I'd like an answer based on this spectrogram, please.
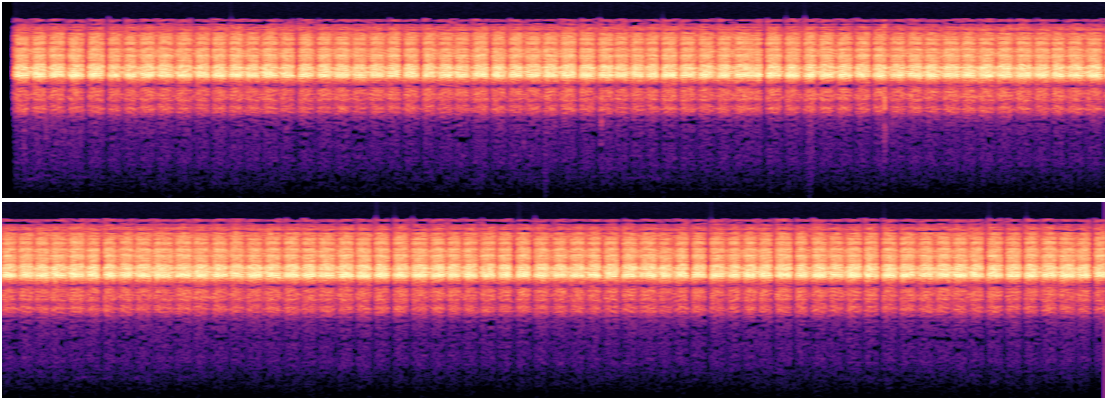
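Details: Cicadas in summer in Croatia sing a loud, unbroken, shrill buzz that holds steady without pause.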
